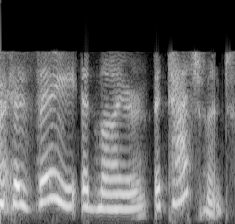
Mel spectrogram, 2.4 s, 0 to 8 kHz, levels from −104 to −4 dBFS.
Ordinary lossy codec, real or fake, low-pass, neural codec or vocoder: AAC, 16 kbps; fake; 7.2 kHz; codec, 24 kHz, 3 kbps, HILCodec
